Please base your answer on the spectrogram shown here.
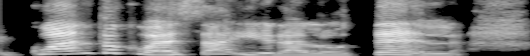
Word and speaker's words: hotel: The letter H has absolutely no sound in Spanish. ¿Cuánto cuesta ir al hotel?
